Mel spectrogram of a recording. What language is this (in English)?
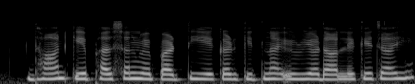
Magahi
